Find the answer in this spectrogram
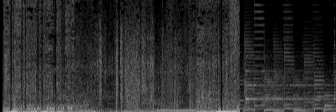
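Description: Horror trailer score: a loud, dense rumbling noise for about three seconds cuts off suddenly, and a quiet melody of separate plucked or keyboard notes begins.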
